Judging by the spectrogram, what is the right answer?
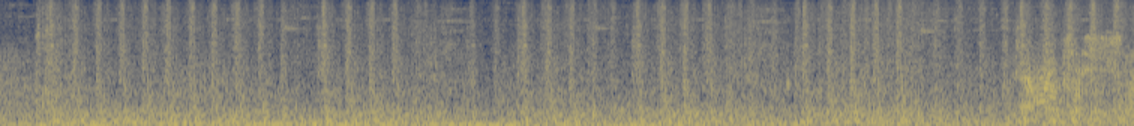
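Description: Heavy automatic gunfire in the DCS World combat game, rapid bursts of machine-gun shots repeating in a dense, loud barrage for several seconds with radio-style talk faintly mixed in.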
